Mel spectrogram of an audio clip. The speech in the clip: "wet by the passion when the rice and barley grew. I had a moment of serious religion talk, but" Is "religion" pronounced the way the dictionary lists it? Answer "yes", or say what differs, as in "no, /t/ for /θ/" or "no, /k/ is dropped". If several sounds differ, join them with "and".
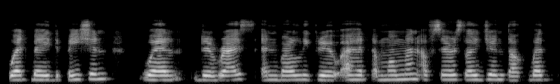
no, /l/ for /ɹ/ and /dʒ/ is dropped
